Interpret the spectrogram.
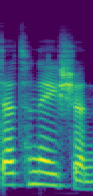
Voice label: "detonation", female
